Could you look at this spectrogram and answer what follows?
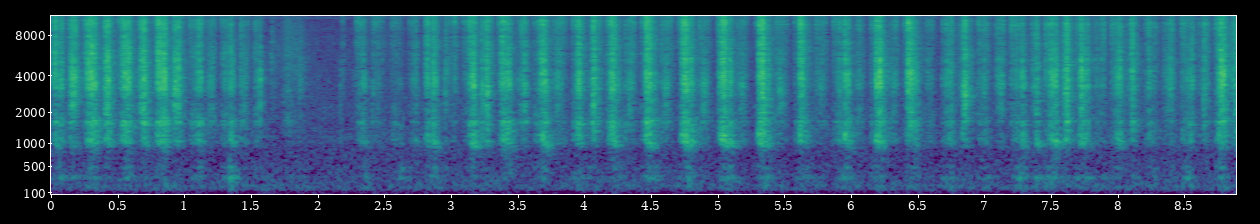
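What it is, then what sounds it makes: Scratch-art paper card. A wooden stylus scratches and rubs the coating of a flat, black-coated scratch-art card with a fountain design, while the left hand steadies the card. Quick, rhythmic scratchy strokes give off a dry, bright hiss with almost no low end. The strokes pause briefly near the two-second mark, then resume in a steady run.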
